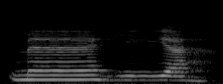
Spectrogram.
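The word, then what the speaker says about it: مَا هِيَهْ: But here in this word, the ha is already a sukoon. So this is what I mean by original sukoon. So I'm going to say mahiyah. Pronounce it a ha. What if I connect? Still, it's going to be pronounced a sukoon. I'm going to say mahiyah narun. Okay?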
